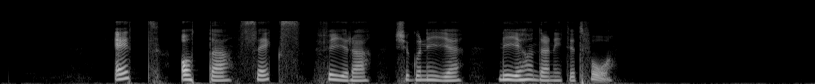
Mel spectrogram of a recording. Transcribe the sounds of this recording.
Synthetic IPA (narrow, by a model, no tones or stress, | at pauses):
ɛt̪ɔt̪ːasɛks | fyːɾa | ɕʉ̟ːɡʊniːʊ | niːʊɦɵnd̪ɾanɪt̪ːɪt̪ʰv̥o̰ː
